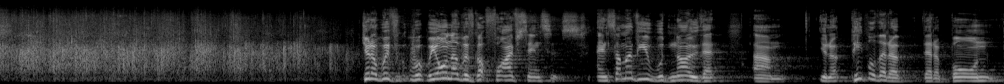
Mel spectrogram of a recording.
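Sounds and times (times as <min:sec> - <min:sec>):
audience round of applause: 0:00.0 - 0:03.6
speech: 0:03.6 - 0:10.0.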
